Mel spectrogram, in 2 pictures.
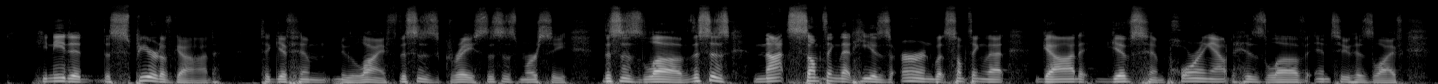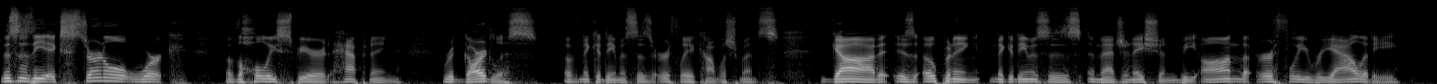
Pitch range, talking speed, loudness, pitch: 100-125 Hz, 135 wpm, -30 LUFS, 115 Hz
